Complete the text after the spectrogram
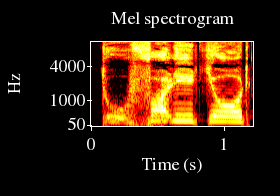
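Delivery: put-on wife scolding her drunk husband. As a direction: tell him off like a fed-up wife. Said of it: "kommt seine Frau".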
